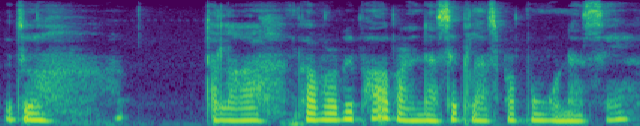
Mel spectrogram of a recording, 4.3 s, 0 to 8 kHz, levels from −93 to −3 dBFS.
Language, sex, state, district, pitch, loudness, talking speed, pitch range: Nagamese, female, Nagaland, Kohima, 150 Hz, -18 LUFS, 180 wpm, 140-165 Hz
